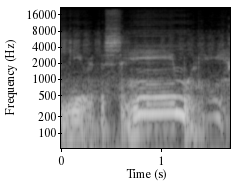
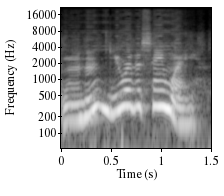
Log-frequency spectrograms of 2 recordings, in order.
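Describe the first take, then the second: First: Slow, softer, deliberate told-you-so; slow pointed verdict. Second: Higher, louder knowing mock tease; a playful gotcha to her grown son; teasing told-you-so. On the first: Pretend. Mom slowly driving the point home to her son. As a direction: lay it down slowly, savoring it. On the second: Mom teasing her future-parent son, higher and knowing. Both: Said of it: "and I'll be like".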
